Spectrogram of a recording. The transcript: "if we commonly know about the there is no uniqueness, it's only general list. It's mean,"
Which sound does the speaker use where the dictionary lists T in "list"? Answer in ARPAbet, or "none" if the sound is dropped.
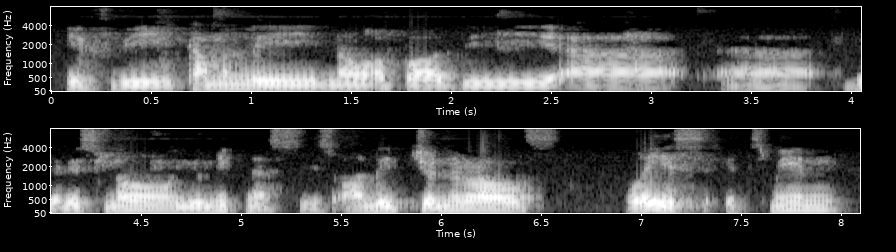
none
